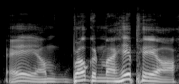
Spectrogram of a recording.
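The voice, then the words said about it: Christopher Walken impression. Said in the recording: “He does a Christopher Walken impression. ... Yeah, I guess they're both bad.”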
